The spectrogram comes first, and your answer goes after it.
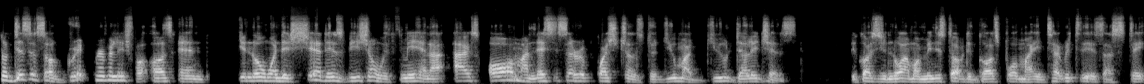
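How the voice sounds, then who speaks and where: A man speaks with a Liberian accent at a fairly high pitch. The sound is dry and close, with no echo. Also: lively intonation. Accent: Liberian accent, kept. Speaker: pastor and podcast host. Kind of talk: podcast interview.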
